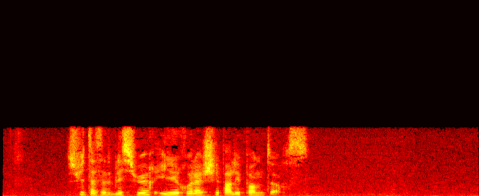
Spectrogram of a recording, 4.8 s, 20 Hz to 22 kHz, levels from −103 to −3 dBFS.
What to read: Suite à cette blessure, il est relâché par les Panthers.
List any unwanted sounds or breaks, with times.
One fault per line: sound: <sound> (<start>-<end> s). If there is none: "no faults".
no faults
